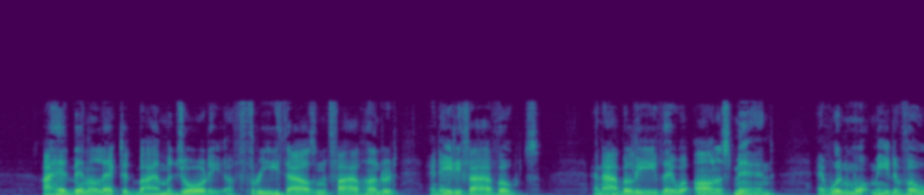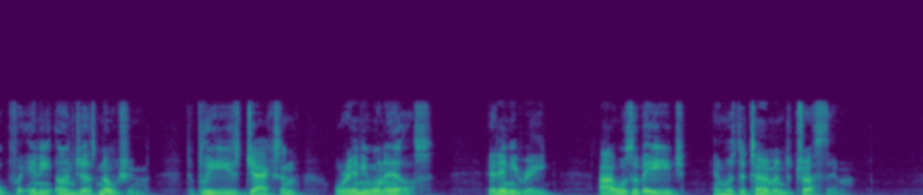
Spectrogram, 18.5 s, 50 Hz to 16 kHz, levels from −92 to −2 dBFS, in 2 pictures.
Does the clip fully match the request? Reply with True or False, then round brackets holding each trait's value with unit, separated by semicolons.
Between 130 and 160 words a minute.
False (170 wpm)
